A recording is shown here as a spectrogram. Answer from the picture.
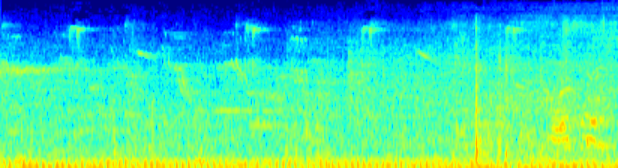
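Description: Cricket bat striking the ball: a single sharp crack about three seconds in, over a steady low hum and faint short high chirps.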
